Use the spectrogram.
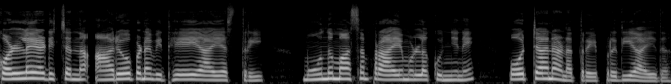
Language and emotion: Malayalam, neutral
